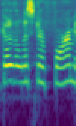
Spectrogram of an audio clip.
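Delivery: ordinary delivery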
